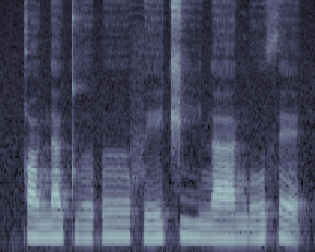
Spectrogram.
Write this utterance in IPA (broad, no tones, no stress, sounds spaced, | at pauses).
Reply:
q o n a tʷ ɤ ʔ ɤː f e t͡ʃ iː n aː ŋ o θ ɛ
